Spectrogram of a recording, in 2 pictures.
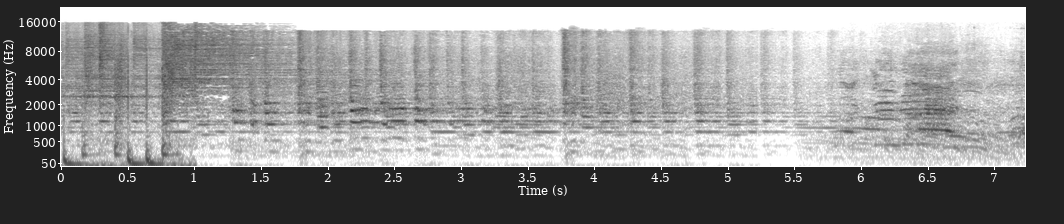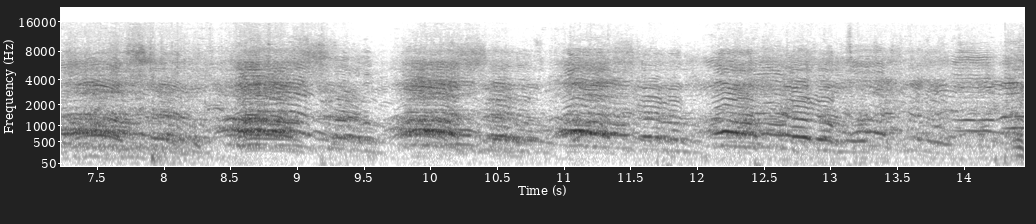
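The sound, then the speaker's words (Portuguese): A large crowd of Tottenham supporters chants rhythmically in loud, swelling waves as they arrive at the Emirates Stadium on a cold, rainy Saturday morning, many voices shouting together, after a few seconds of busy, noisy street ambience. “tentar mostrar pro pessoal no Brasil como é que é o clima quando chega a torcida do Tottenham, porque realmente eles chegam causando”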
